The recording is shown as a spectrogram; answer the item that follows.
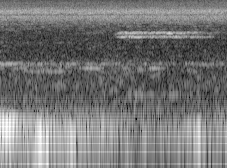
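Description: Quiet room tone with a steady faint hiss; a faint, thin, high whistle-like tone comes in a little past the middle and holds.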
